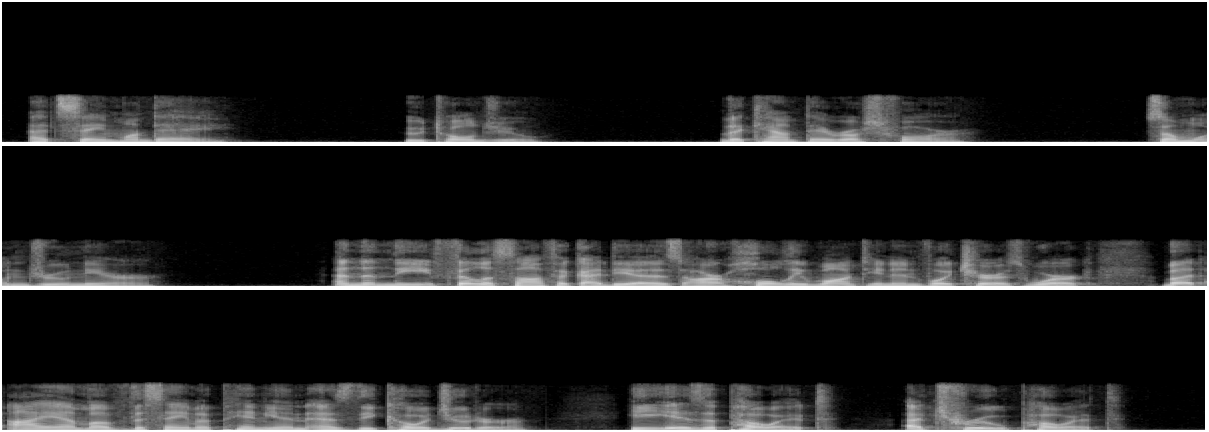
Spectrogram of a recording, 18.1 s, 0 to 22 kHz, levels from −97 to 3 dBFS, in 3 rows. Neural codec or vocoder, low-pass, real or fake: vocoder, 22.05 kHz, 80 mel bands, WaveNeXt; 7.2 kHz; fake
